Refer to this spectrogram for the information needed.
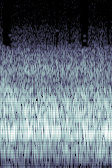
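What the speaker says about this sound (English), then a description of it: "Crowd now singing England home" A football stadium crowd singing at a World Cup qualifier, England against Albania, a broad steady roar of massed voices at constant loudness with no break.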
